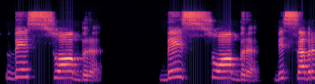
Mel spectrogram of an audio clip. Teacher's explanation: اب یہاں پر سواد کو ہم موٹا کریں گے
